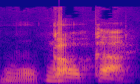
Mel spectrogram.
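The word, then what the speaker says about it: mocha: नाउ I knew pronunciation is मोका। क्यों? क्योंकि मेरे कॉलेज में सिखाया था मोका, और हमने डेजर्ट मोका के साथ बनाए थे। कह रही कौन सा वाला पाजी, मोचा केक?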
